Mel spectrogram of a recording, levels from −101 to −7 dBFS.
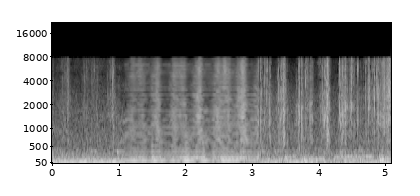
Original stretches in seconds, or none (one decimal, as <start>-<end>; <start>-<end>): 0.0-1.1; 3.1-5.1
